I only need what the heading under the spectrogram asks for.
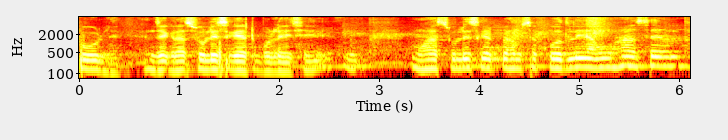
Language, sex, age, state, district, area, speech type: Maithili, male, 30-45, Bihar, Sitamarhi, rural, spontaneous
